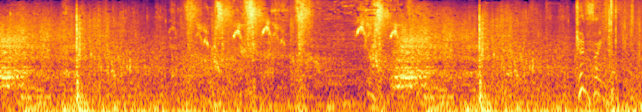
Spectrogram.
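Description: Confringo and Depulso spell blasts go off repeatedly in the video game Hogwarts Legacy, with deep booming explosions, whooshes and mechanical creaks forming a loud, dense, continuous barrage.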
